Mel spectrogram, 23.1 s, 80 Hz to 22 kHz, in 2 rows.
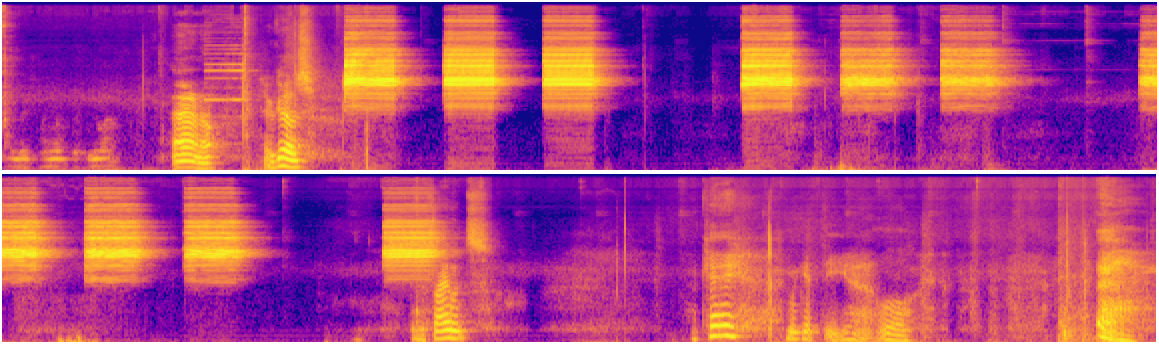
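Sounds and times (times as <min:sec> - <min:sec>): fire alarm horn blasts: 0:02.0 - 0:02.5, 0:03.4 - 0:06.2, 0:07.4 - 0:10.2, 0:11.4 - 0:14.3, 0:15.4 - 0:16.4.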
